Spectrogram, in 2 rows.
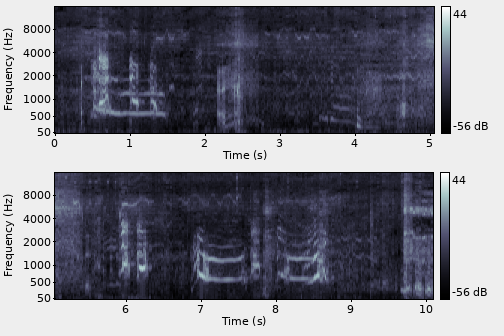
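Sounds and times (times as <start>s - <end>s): dog yipping: 0.4s - 2.1s, 5.8s - 8.9s
dog baying howls: 0.5s - 1.6s, 5.9s - 8.8s.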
